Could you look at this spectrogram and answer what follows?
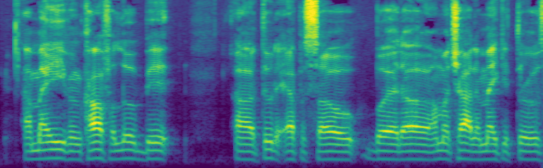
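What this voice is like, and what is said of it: Raspy voice. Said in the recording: “I've been a little bit under the weather, so my voice is a little raspy.”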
